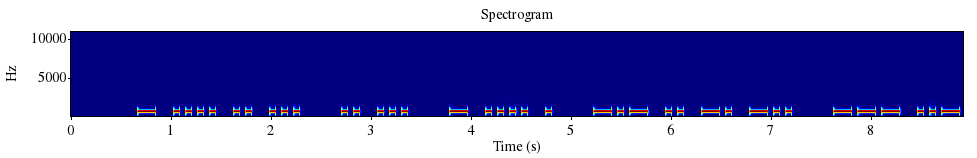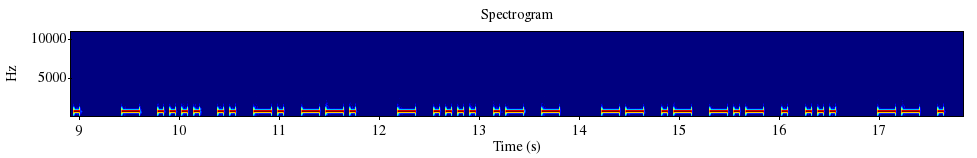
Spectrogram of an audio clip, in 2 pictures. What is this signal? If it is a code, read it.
Morse code, heard as a keyed tone, about 20 wpm, 700 Hz. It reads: THIS IS THE KIND OF THING THAT MAKES ME
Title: Sentences with 7-Word Phrases - 20wpm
